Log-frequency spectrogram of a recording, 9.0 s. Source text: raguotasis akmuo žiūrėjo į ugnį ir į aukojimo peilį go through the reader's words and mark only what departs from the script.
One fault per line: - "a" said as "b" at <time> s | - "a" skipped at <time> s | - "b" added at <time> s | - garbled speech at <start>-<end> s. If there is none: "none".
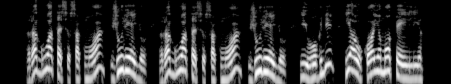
- "raguotasis akmuo žiūrėjo" added at 3.3 s
- "ir" skipped at 6.6 s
